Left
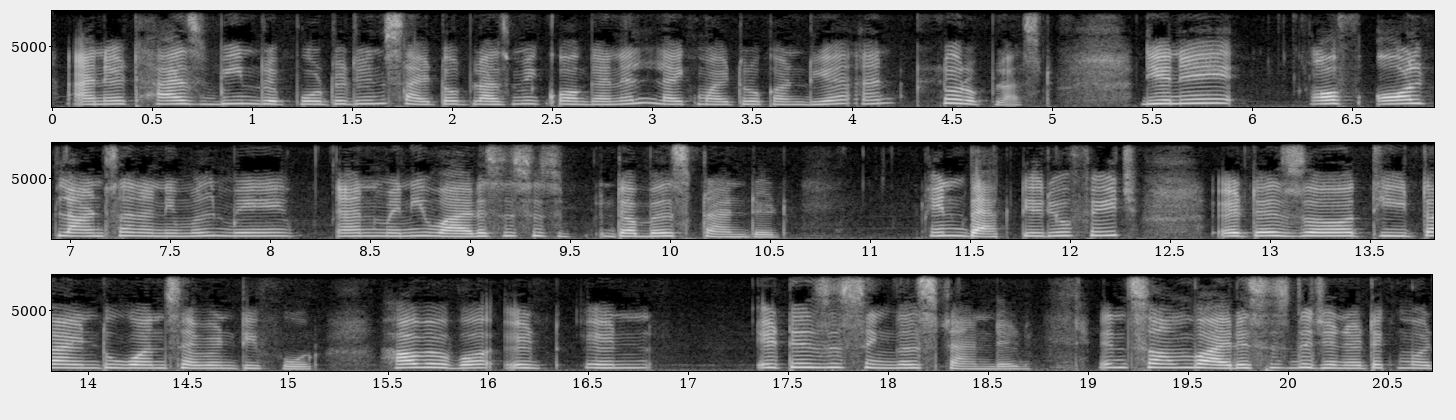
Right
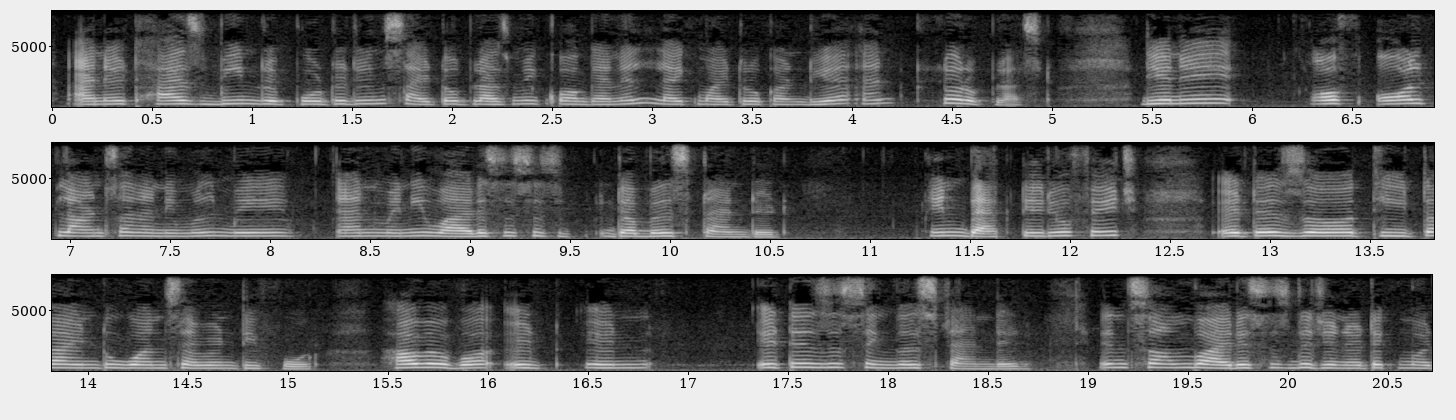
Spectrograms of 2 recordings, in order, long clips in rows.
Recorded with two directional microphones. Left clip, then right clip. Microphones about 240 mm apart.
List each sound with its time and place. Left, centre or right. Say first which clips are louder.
0.0 s speech: left 2 dB; centre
